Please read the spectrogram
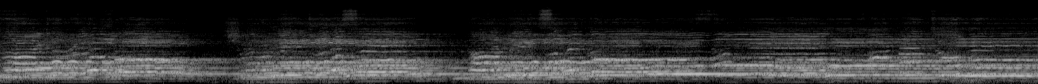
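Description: Mixed choir of women's and men's voices singing a cappella in several parts, holding chords and moving from note to note, with a short drop in loudness about two seconds in.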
